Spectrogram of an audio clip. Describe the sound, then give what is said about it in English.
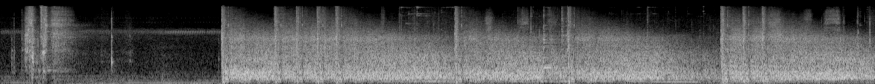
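Gunfire inside a theater: a few scattered sharp cracks, then a dense, continuous, very loud barrage of rapid shots. The barrage briefly dips once before resuming at full force. “This was him shooting this thing. This is what it sounded like in the theater.”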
